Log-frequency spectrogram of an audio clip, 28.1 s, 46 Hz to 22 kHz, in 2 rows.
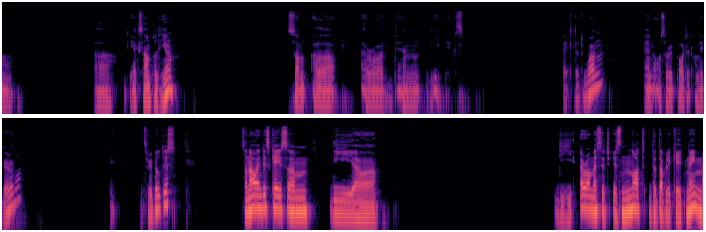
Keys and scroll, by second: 10.4 BackSpace, 13.1 super+space, 18.4 ctrl+shift+super+F9.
